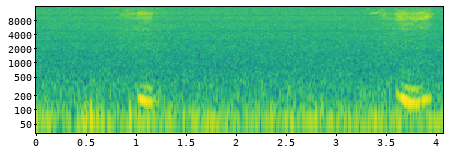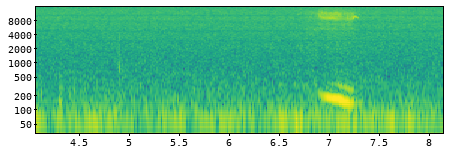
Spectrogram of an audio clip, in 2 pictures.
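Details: Sleeping cat snoring softly: three low, falling snores about every three seconds, each with a faint breathy hiss, in a quiet room.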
